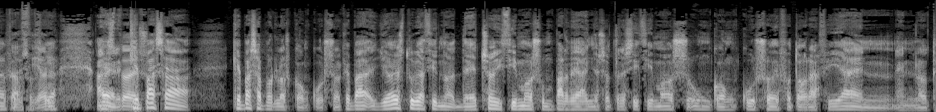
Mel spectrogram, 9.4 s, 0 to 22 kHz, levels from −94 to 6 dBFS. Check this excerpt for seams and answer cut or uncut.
uncut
